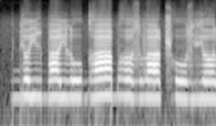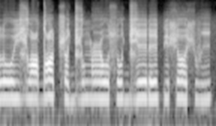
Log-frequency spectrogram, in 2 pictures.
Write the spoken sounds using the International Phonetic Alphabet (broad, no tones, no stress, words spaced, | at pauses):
bʲʌji baːjloːɡʱaːbɦʌːz vaːʈ͡ʂʰoːzvʲʌːloːj ʑoːdˤoʈ͡ʂʌ d͡ʑoŋʕoso d͡ʑe ɾepʲeʃ ʌːʃvi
